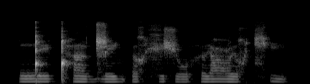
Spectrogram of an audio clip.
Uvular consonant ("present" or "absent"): present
